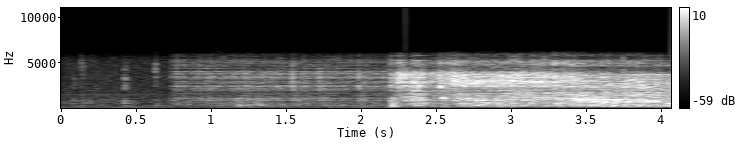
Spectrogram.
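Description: EMG horn gramophone's needle set down on a shellac 78 record: a few light clicks, then the hiss of the run-in groove, jumping sharply about two seconds in to loud surface noise through the horn as the record starts playing.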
